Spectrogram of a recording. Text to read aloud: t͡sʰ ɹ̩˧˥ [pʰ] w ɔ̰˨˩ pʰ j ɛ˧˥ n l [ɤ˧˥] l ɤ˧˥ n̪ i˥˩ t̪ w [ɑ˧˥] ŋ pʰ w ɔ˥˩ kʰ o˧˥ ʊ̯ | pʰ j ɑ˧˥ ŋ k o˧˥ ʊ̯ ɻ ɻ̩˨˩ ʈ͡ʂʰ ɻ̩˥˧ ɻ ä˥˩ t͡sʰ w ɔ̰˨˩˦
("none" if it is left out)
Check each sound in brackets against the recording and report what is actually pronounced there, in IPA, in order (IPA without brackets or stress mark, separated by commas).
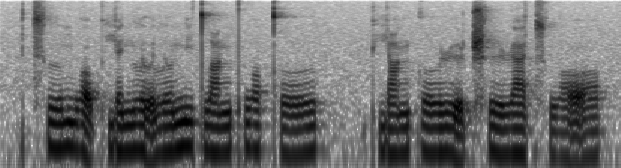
m, ɤ̰˨˩, ɑ˧˥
